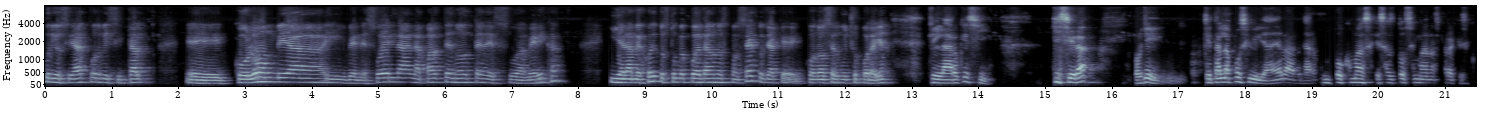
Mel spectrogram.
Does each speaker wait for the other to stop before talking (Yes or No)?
Yes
